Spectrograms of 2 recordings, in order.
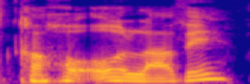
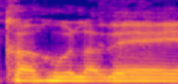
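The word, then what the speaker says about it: Kahoʻolawe: The longest one is probably the hardest one to pronounce is Kaho'olave. Kaho'olave. Kaho'olave. Yeah, and I hear so many weird pronunciations of this. Kahulave, yeah. Ku'ulavi, So Kaho'olave.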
